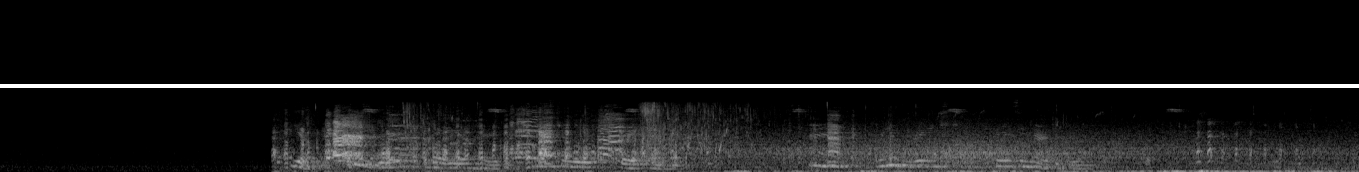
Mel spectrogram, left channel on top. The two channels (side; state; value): left; silent; digital silence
